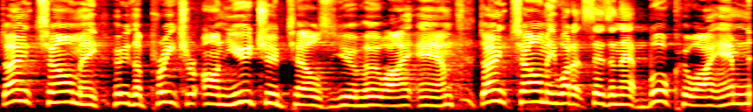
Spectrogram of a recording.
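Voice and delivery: preaching at full force, rising to a shout; forceful preaching. Acted. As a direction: hammer the question home. Preacher pressing the congregation.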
